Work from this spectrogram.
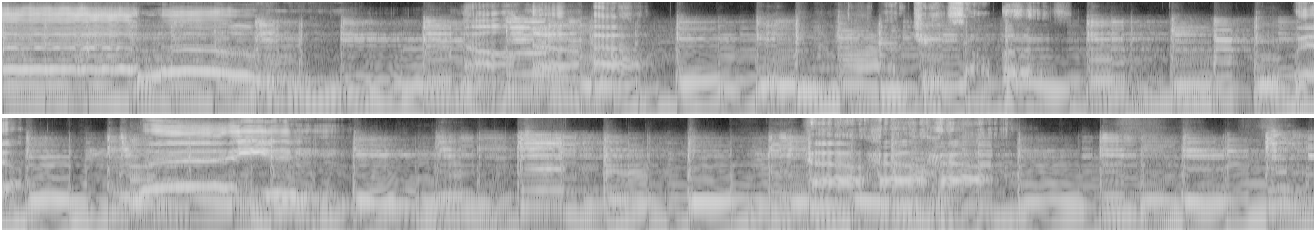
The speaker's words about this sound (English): Well, folks, that's that's the sound of a cigar box. Uh, three strings on that thing is open tuning, uh, key of G, yep. key of G, open tuning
